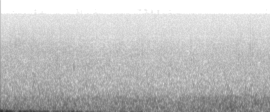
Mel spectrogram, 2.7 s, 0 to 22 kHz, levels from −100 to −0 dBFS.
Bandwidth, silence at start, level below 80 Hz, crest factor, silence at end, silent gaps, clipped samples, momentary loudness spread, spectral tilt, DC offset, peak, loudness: 13 kHz; 0 s; -40 dBFS; 18 dB; 0 s; none; under 0.1%; 4 LU; -6.5 dB/octave; under 0.1%; -18 dBFS; -44 LUFS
